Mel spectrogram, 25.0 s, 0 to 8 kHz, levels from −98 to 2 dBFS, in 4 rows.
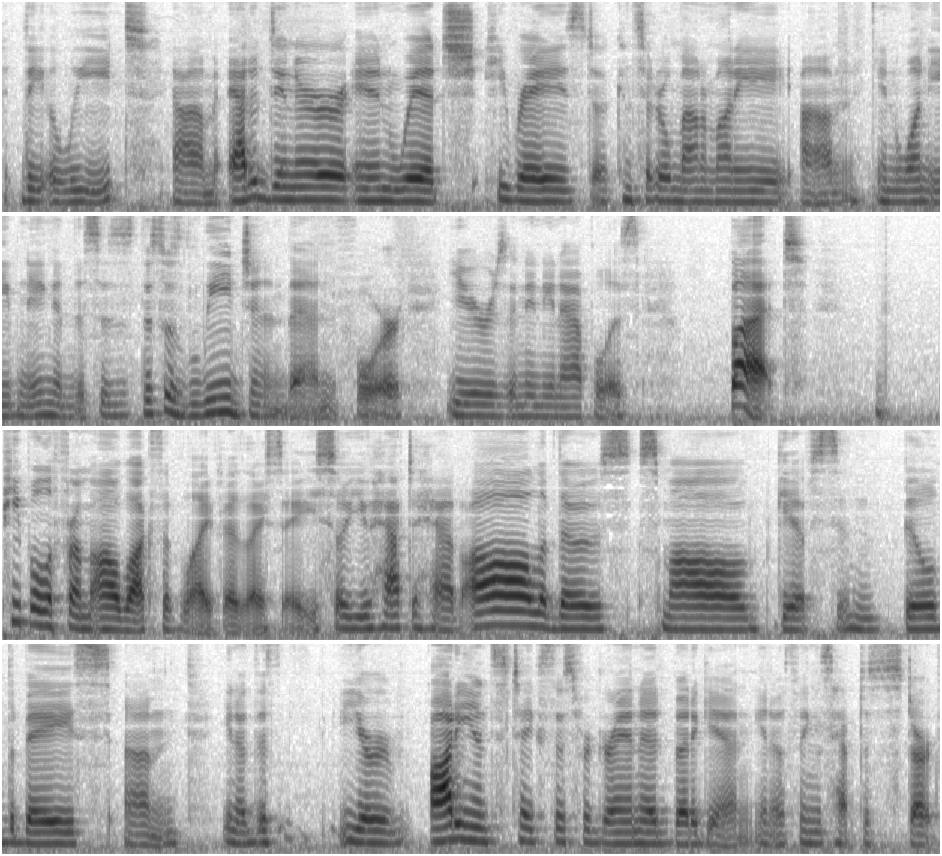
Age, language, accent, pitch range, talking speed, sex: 50-69, English, American, 160-195 Hz, 175 wpm, female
